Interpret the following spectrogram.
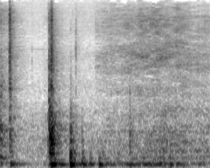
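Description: Paper trimmer's cutting head clicking and sliding along its rail as it cuts through thick craft card, with one sharp click about half a second in followed by a few lighter clicks and a steady scrape.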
